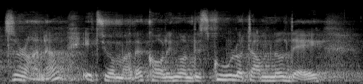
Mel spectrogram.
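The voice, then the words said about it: Imperious, laughing voice, vampire-like accent. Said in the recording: “it's a funny voice because I give her a kind of imperiousness. And also she sort of laughs when she talks as if the whole world makes her sort of incredulous ... a little soupçon of Transylvanian vampire”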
